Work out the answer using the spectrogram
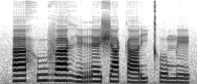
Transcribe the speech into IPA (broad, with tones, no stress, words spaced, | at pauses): a˦ hu˦va˦ ɣɪ˨ rɛ˦ʃa˦ka˨ ɾi˨kʰo˨me˨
